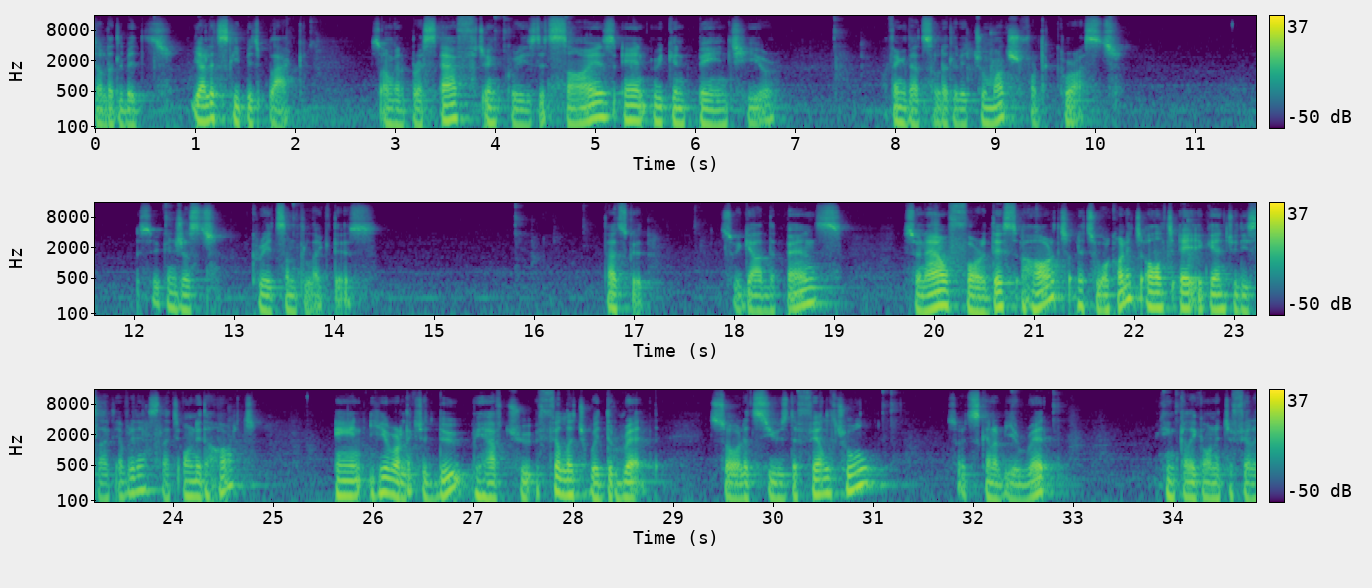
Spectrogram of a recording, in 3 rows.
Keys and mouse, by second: 3.3 f, 4.0 click, 4.7 click, 9.1 ctrl+z, 17.0 a, 22.3 alt+a, 23.7 l, 26.1 middle click, 30.2 click, 31.1 click, 33.9 click.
